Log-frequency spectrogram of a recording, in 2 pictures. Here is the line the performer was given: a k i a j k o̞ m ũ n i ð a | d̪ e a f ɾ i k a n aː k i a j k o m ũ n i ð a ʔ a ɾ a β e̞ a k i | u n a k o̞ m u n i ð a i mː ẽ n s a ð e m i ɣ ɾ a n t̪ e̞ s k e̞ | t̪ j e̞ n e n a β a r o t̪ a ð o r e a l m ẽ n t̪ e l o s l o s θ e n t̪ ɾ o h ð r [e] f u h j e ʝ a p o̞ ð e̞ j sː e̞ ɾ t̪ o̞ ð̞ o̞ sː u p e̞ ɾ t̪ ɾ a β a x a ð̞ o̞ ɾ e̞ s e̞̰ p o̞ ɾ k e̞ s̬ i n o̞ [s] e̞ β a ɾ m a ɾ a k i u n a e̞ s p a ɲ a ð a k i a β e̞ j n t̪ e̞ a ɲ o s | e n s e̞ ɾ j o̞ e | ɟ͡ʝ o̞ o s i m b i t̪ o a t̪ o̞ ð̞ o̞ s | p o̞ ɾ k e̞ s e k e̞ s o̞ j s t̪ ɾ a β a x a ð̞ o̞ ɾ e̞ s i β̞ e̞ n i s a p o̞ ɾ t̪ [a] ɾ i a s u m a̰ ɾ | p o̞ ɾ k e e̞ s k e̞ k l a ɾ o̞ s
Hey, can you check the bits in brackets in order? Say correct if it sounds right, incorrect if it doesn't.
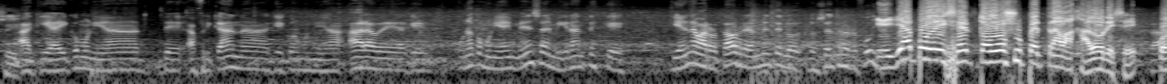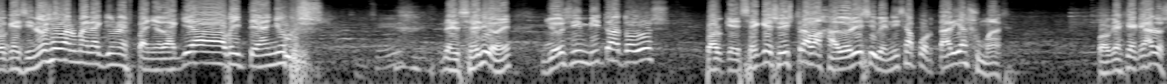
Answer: correct, correct, correct

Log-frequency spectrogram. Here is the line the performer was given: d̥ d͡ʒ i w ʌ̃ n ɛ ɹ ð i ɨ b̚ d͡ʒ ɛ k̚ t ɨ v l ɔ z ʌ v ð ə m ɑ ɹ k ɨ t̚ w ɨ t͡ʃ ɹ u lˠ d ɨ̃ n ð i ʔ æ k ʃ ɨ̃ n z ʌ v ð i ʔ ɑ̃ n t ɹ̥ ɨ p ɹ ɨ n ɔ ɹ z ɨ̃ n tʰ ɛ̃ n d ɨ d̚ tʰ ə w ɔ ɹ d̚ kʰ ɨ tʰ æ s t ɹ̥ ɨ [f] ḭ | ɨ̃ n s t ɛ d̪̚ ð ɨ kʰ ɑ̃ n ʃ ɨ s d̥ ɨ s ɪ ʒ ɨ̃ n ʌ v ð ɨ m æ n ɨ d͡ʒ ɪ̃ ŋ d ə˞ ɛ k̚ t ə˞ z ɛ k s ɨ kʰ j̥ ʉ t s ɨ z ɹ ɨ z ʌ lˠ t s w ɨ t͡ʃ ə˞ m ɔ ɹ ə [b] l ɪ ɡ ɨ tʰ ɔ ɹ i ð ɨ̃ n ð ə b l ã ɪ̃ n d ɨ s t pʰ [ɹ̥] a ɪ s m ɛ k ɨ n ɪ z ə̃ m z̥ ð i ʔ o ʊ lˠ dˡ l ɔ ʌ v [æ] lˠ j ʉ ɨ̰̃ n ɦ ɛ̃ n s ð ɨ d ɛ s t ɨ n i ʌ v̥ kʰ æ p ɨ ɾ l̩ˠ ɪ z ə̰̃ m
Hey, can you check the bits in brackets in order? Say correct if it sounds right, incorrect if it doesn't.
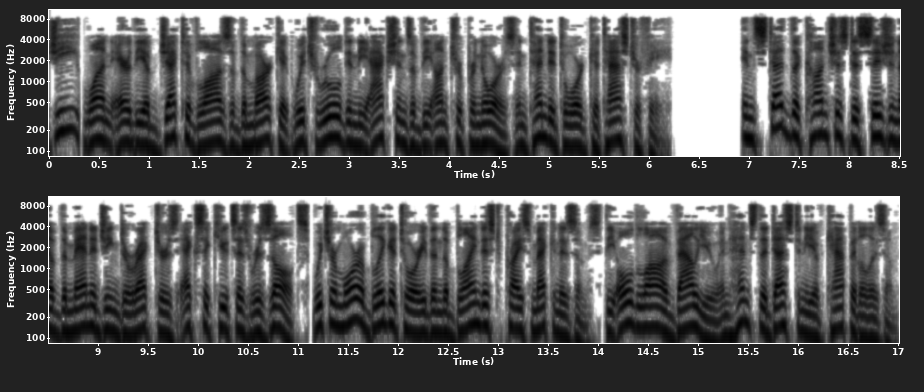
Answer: correct, correct, correct, correct

